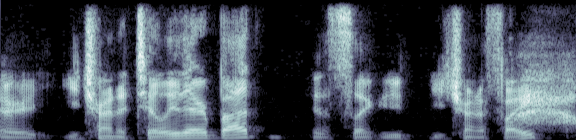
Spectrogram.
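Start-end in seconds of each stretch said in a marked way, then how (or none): 0.0-1.3 eastern Canadian Newfoundland accent. Explaining how people out east use a slang word, in a newfoundland accent. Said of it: "the Newfies out east".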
